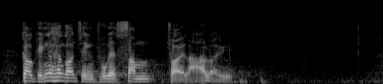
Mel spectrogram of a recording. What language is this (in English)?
Cantonese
